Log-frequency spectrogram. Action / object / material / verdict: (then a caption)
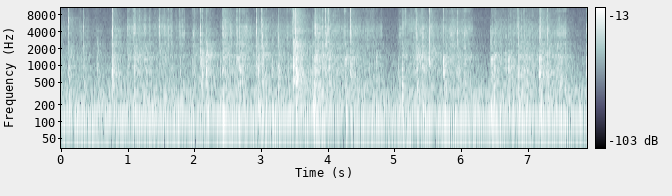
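tap / plastic takeout tray / plastic / none. Fingertips and nails tap rapidly and scratch along the edges and sides of a hollow black plastic rectangular takeout tray holding a ceramic pot. The result is a quiet stream of quick, dry, bright clicks with short, clacky decays and soft scraping in between, over a faint steady low hum.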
